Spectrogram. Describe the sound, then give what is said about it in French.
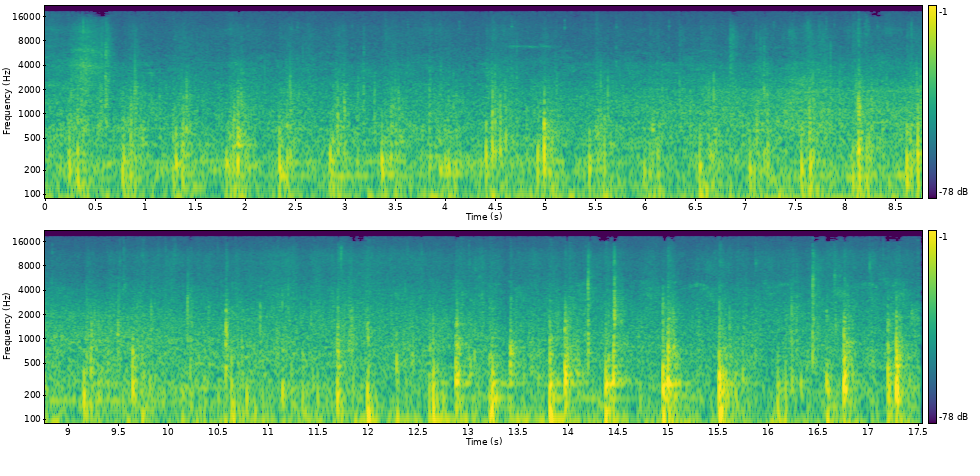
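Footsteps climb small outdoor stairs, a long run of many steady, fairly quick steps with crisp, clip-clop-like scuffs throughout and no talking. “Nous montons à Saint-Denis On va à Saint-Denis voir ah, si peut-être en passant par les petits escaliers, ce sera plus simple.”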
